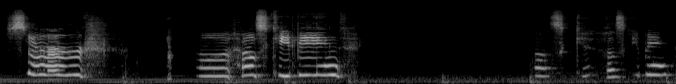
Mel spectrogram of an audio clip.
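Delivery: high, slow pleading maid voice; housekeeping call. Pretend. Housekeeping character calling again.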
